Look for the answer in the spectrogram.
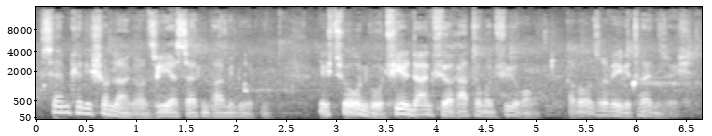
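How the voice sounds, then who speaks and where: A man's voice: low voice, sing-song, brisk, slight background noise. A man playing a world-weary private detective in a radio drama, speaking in dry, laconic, clipped phrases. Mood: wry. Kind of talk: noir radio drama narration and dialogue.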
